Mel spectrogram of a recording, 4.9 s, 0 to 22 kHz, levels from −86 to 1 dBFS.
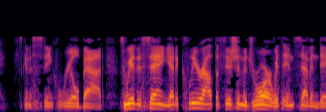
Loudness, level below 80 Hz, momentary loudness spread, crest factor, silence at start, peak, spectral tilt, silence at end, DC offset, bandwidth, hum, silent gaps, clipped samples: -25 LUFS; -74 dBFS; 11 LU; 18 dB; 0.35 s; -8 dBFS; -9 dB/octave; 0 s; under 0.1%; 5.8 kHz; none; none; under 0.1%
